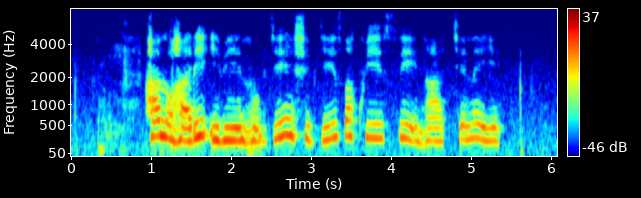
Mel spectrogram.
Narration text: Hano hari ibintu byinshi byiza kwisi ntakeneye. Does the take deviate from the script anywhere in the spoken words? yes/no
no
